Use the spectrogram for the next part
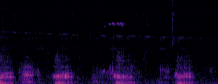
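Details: Lions growling and snarling at a carcass during a kill in Indian bush: low, rough rumbling bursts about once a second, each swelling then fading, with a faint high chirp in the background.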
